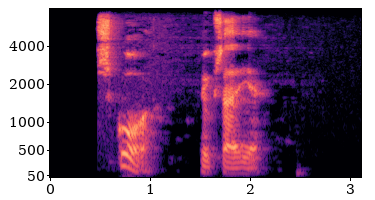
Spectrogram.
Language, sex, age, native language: Icelandic, male, 30-39, Icelandic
